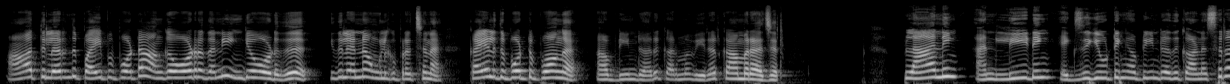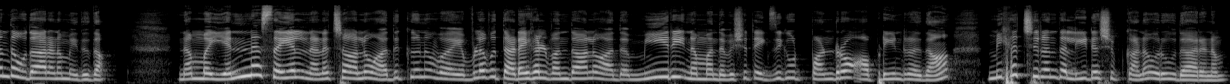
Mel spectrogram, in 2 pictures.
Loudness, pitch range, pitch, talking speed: -22 LUFS, 245-315 Hz, 280 Hz, 115 wpm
